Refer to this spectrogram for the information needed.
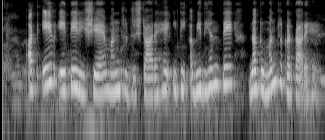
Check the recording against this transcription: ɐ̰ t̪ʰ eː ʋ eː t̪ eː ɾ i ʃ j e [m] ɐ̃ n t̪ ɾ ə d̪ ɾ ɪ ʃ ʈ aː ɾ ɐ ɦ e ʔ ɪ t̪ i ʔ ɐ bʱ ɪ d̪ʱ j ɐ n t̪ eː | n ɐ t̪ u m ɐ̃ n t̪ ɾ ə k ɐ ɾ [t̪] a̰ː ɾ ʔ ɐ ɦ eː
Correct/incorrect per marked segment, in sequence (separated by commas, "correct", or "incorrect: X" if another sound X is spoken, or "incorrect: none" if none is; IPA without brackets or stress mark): correct, correct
